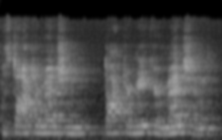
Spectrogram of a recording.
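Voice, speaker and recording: Bright-voiced man giving a graduation speech. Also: on the high side, little pitch movement, moderate pace, a little hiss or hum. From San Francisco Bay Area. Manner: warm joking delivery with audience laughter. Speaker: commencement speaker. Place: large hall at a graduation ceremony. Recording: echoey hall, distant mic.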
